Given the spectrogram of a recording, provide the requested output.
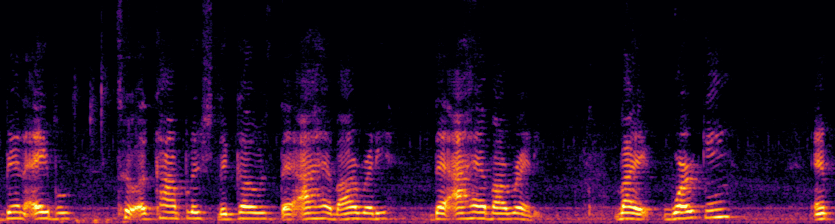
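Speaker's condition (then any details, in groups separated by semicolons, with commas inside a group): Cerebral palsy; electric wheelchair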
